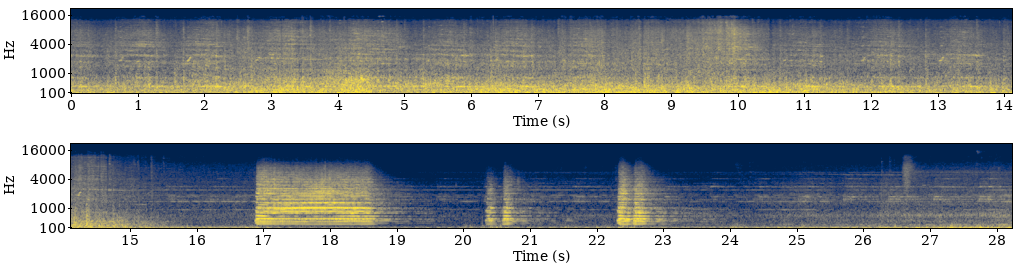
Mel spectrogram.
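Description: Double-stack container train of TTX well cars rolling past close by: a steady rumble and clatter of wheels on rail that fades out about fifteen seconds in. Then a Union Pacific diesel locomotive's air horn sounds as it approaches: one long chord blast, then two short ones, and another starting near the end.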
